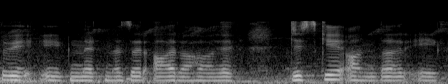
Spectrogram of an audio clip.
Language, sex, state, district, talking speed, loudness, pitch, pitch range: Hindi, female, Uttar Pradesh, Muzaffarnagar, 145 wpm, -24 LUFS, 185 Hz, 180-190 Hz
